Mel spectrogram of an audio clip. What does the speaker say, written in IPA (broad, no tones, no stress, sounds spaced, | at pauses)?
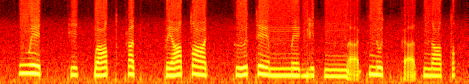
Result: w e t kː i k͡p o tˤ k ʌ t pː e tˤ e kː ɯ t e mː e ɡ i t nː a̰ k n u t k a̰ t n ɛ tˤ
